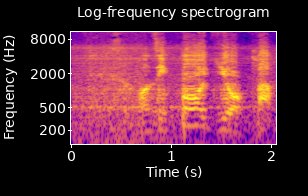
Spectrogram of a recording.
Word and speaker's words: pollo: On dit pollo, pas polo.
